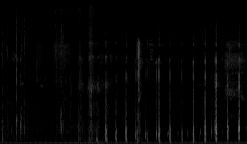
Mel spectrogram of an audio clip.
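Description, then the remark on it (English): Rapid, irregular clicking of keys on a computer keyboard, fairly crisp, with short bursts and brief pauses between keystrokes and no voices. “I'm just not responding because I'm typing out things.”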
